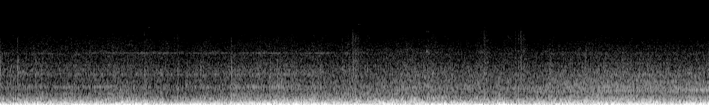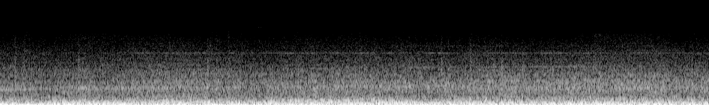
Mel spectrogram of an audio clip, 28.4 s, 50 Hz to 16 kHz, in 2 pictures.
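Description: Wrightbus StreetDeck double-decker bus under way, heard from on board: the steady low rumble of its Daimler OM936 7.7-litre six-cylinder diesel together with road noise.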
